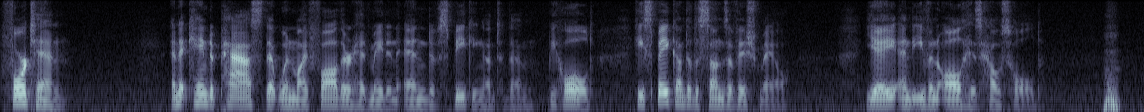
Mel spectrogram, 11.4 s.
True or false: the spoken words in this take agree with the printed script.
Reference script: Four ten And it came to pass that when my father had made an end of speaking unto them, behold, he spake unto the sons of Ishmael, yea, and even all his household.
true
